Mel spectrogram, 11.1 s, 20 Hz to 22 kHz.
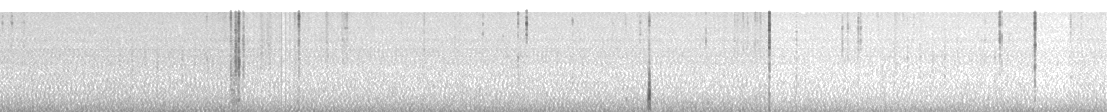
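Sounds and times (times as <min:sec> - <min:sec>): faint clicks of metal wire terminals: 0:04.8 - 0:05.8, 0:06.4 - 0:10.8.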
